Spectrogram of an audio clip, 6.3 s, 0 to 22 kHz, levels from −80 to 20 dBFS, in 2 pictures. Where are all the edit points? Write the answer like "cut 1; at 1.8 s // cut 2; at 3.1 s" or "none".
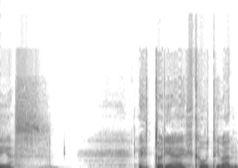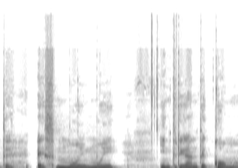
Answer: none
